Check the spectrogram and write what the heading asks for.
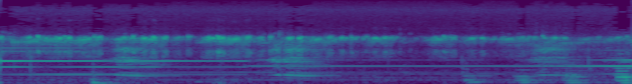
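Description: Night-time frogs croaking in a steady pulsing chorus, under held organ notes of the score that thin out part-way through. A few soft low thumps near the end.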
